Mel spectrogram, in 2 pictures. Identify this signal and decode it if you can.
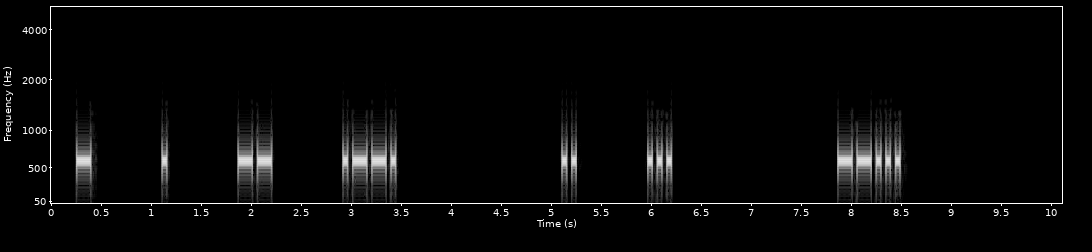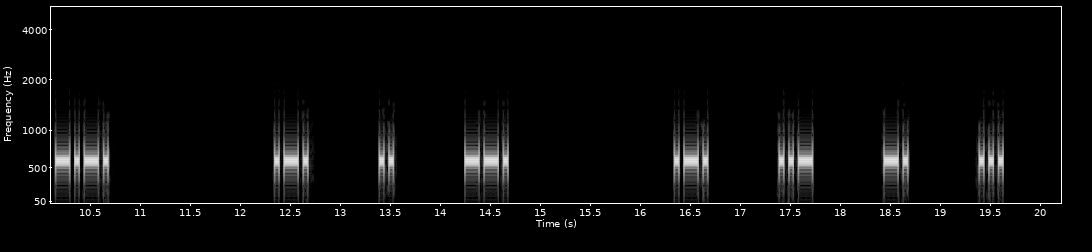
Morse code, heard as a keyed tone, about 25 wpm, spaced as for 10 wpm, 590 Hz. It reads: TEMP IS 7 C RIG RUNS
